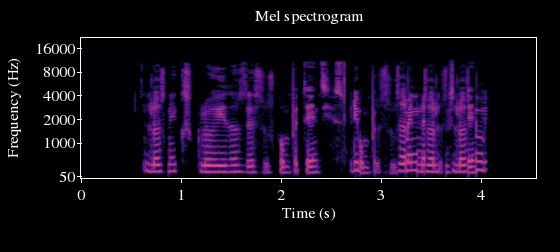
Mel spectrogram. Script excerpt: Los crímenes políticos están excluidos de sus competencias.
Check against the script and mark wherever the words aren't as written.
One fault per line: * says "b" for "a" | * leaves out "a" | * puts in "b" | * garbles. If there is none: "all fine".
* leaves out "crímenes políticos están"
* garbles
